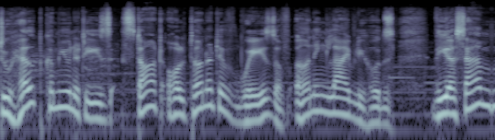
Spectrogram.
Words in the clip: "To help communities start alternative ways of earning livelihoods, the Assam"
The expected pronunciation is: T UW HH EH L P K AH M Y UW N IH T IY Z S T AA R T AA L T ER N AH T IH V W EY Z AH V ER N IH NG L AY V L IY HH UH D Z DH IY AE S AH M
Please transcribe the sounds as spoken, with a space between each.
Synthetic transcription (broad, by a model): T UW HH EH L P K AH M Y UW N IH T IY Z S T AA R T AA L T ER N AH T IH V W EY Z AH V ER N IH NG L AY V L IY HH UH D Z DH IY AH S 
